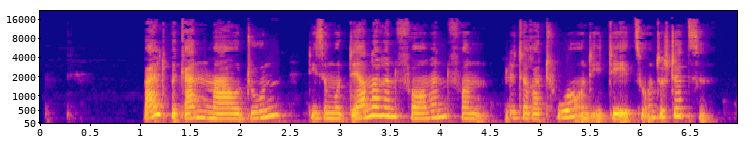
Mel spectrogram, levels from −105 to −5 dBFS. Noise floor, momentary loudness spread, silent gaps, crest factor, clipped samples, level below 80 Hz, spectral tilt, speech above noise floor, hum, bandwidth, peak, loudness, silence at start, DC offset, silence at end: -84 dBFS; 10 LU; none; 16 dB; under 0.1%; -54 dBFS; -5.5 dB/octave; 67 dB; none; 16 kHz; -2 dBFS; -18 LUFS; 1.05 s; under 0.1%; 0.25 s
